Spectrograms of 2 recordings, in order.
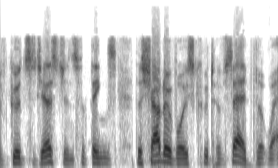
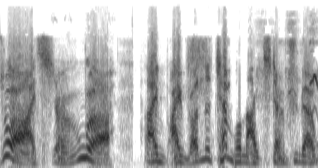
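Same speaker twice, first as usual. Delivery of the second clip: booming, higher upper-class English officer; General Melchett impression; 3 semitones higher than usual. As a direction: bluster like a pompous old British general. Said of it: "he talks like General Melchett from, uh, Blackadder Goes Forth".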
